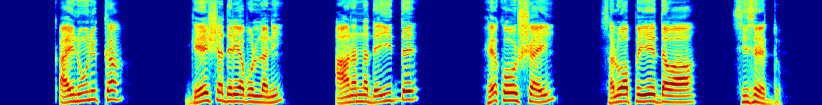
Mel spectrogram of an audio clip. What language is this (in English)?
Dawro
